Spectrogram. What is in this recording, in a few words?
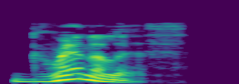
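"granolith", English, British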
